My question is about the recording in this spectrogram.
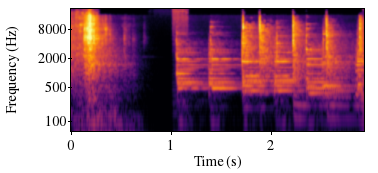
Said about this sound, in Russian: Осторожно, двери закрываются.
